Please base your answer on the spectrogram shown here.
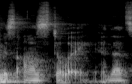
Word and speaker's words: Oztalay: I H, and my last name is Olay, and that's spelled O.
